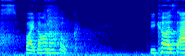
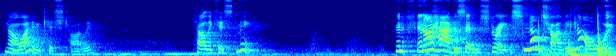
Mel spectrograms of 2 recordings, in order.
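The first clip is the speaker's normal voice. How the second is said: wistful film star reminiscing; Mabel Normand; 3 semitones lower than usual. Acted. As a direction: share a fond old secret, lightening toward the end. Mabel reminisces wistfully about Charlie.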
